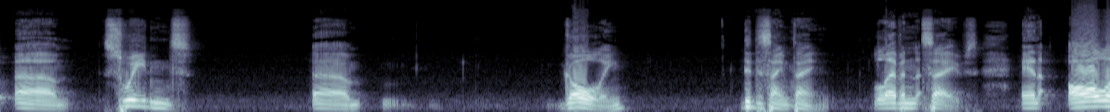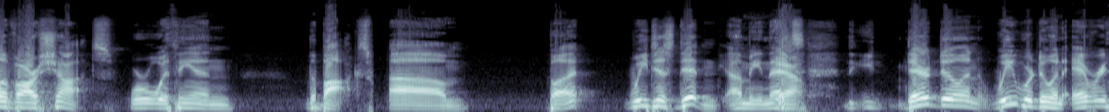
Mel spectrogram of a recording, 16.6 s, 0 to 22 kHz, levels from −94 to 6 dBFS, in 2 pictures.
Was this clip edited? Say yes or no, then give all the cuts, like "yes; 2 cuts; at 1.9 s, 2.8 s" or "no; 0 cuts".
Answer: yes; 3 cuts; at 6.9 s, 11.1 s, 13.7 s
